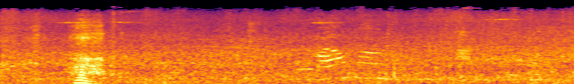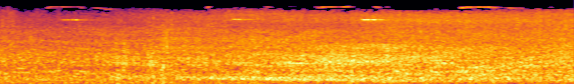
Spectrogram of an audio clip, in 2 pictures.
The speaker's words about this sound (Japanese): びっくりした。車が僕のすぐそばを通った。ホンダアコードですね、今これがね。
